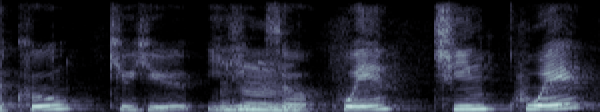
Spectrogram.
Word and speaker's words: cinque: qu he's a way Cinque like think of question yeah what the word question in English so we have that sound that's not an issue so Cinque not chin yes we don't change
